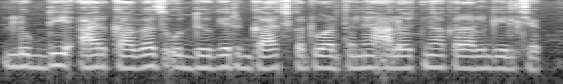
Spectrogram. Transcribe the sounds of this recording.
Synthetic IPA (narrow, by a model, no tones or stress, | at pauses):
luɡ̚d̪iʔaɾkaɡəd͡zṵd̪joɡeɾɡat͡skəʈʋaɽt̪unea̰lot͡ɕnakəɾalɡelɕek̚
